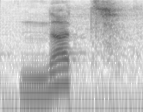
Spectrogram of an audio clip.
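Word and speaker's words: Knut: on on reuters about nut and it's spelled k-n-u-t it's it's a it's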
